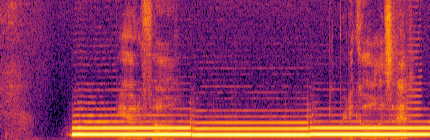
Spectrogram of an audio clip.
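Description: French horn playing three long, steady held notes joined without a break, starting about a second in. The middle note is slightly lower than the two on either side.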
